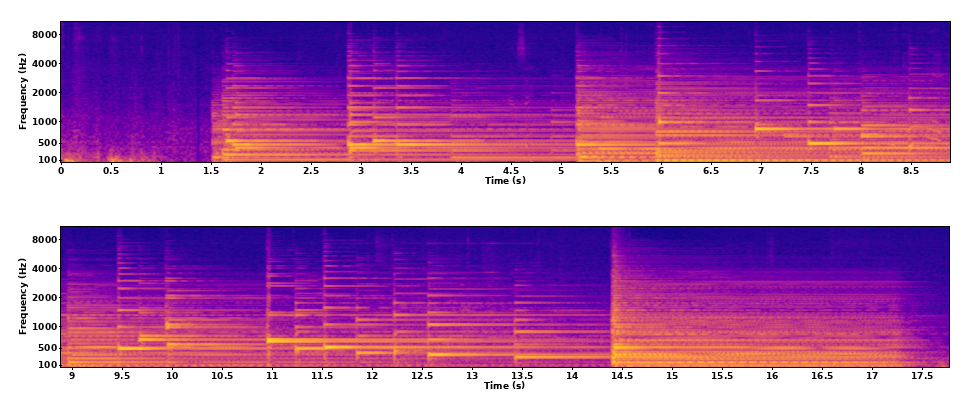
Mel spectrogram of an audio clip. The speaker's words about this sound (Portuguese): O teclado é o mesmo, não é? Ele está desafinado?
